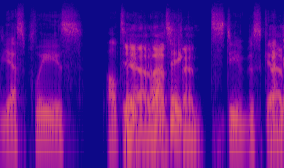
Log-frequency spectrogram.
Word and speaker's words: Buscemi: How do you pronounce his name? Steve. – Steve Buscemi. – Buscemi? – Yeah.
